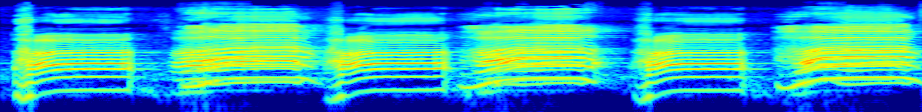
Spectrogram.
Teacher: جب ہم ہا کی ادائیگی کریں گے تو اسے حلق کے نچلے حصے سے پڑھیں گے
